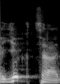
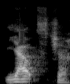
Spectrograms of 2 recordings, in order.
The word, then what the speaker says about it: Yautja: A yukta.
